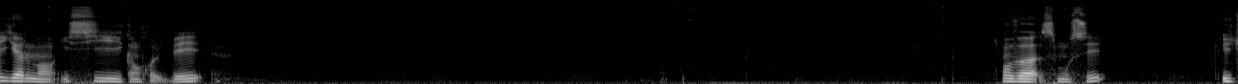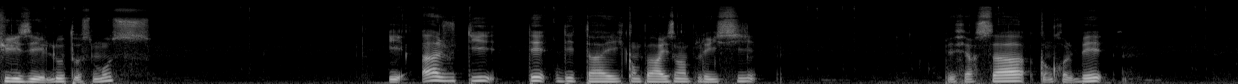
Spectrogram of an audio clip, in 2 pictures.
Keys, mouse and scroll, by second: 0.2 alt+right click, 1.2 ctrl+b, 6.9 Tab, 7.7 scroll down 3, 8.3-8.6 scroll up 2, 8.6 a, 9.2 right click, 9.8 w, 11.0-11.5 scroll up 5, 12.8 click, 13.6-14.7 scroll down 3, 14.7 click, 15.2-16.0 scroll down 6, 16.0 a, 16.2-16.8 scroll down 2, 16.8-17.2 scroll up 5, 17.7 right click, 18.0 Tab, 18.9 ctrl+r, 21.1-21.4 shift+scroll down 1, 21.4-22.1 scroll up 1, 22.1 alt+right click, 23.3 ctrl+b, 24.6 e.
